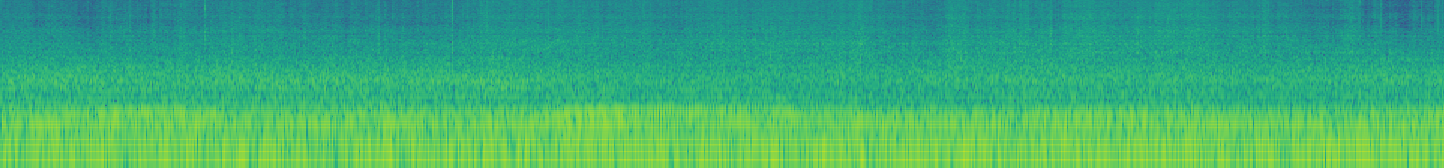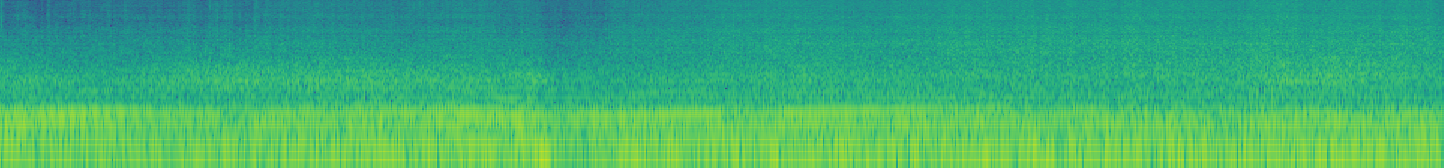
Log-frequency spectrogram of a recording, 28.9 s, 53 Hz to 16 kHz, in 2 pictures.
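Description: Chevrolet V8 engine heard from inside the cabin, held in third gear on a road course, its pitch rising and falling repeatedly as the driver accelerates out of corners and lifts into them, between about 3,400 and 5,200 rpm. Tyre and road noise run underneath.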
